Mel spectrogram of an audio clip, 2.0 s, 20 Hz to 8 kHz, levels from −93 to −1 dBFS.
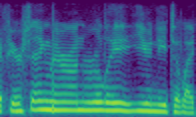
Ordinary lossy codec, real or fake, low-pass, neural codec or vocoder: Opus, 24 kbps; real; 7.2 kHz; none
